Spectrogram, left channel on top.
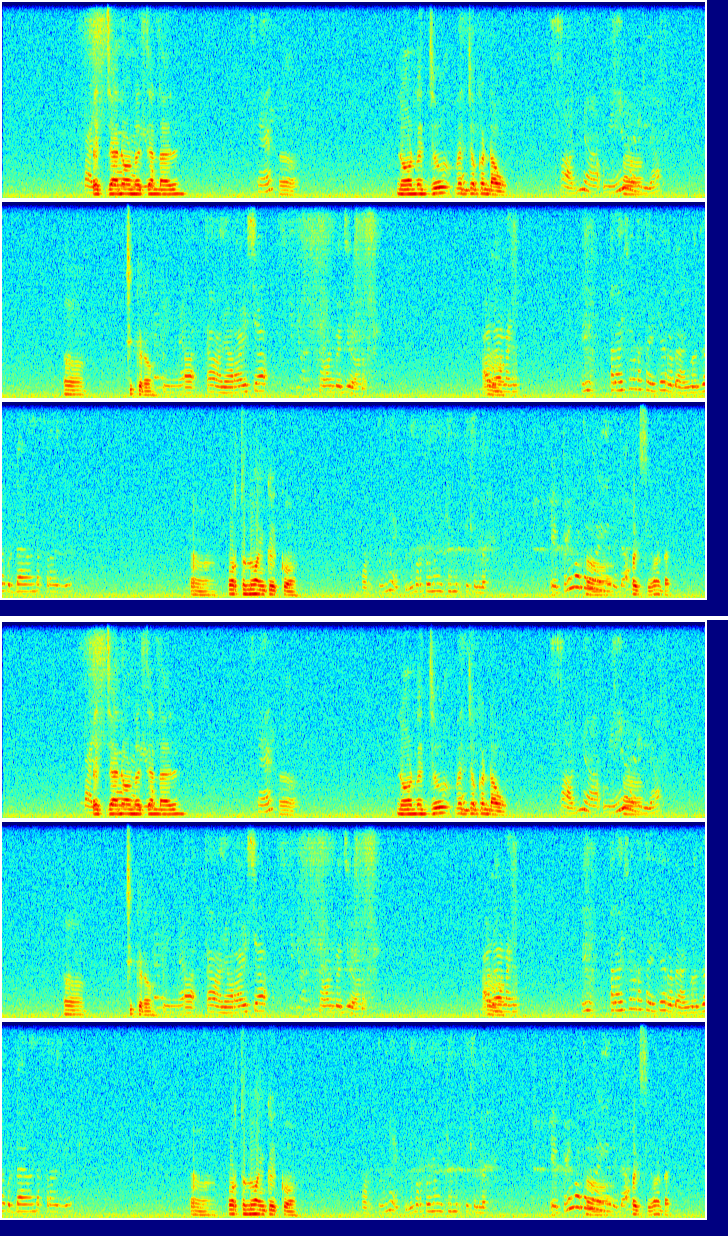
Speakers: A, on the right; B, on the left.
A: പരിപ്പോ
B: വെജാ നോൺ
A: കറിയോ
B: വെജാണ്ടാവല്
A: ഏഹ്
B: ആ നോൺ വെജും
A: അങ്ങനെ
B: വെജും
A: എന്തേലും
B: ഒക്കെണ്ടാവും
A: ആഹ് അത് ഞാ മീൻ
B: ആ
A: അവിടെ ഇല്ല
B: ആഹ് ചിക്കനോ
A: പിന്നെ ആ ആ ഞായറാഴ്ച നോൺ വെജ് വേണം അതണെ
B: ആ
A: ഇപ്രാവിശ്യം ഇവിടെ കഴിക്കാറ് ബാംഗ്ലൂരിലെ ഫുഡ് ആയോണ്ട് അത്ര വല്ല്യാ
B: ആ പൊറത്ത്ന്ന് വാങ്ങിക്കയിക്കൊ
A: പൊറ്ത്തുന്ന് എപ്പോഴും പൊറത്തുന്നു കഴിക്കാൻ പറ്റത്തില്ലല്ലോ എപ്പഴും പൊറ്ത്തുന്ന്
B: ആ
A: കഴിക്കത്തില്ല
B: പൈസ വേണ്ട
